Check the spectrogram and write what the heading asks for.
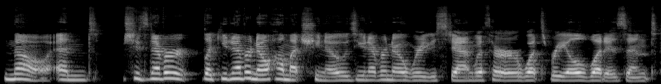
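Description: A woman's voice: mid-range voice, steady tone, normal speed. Enthusiastic woman podcast co-host. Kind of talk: casual film discussion.

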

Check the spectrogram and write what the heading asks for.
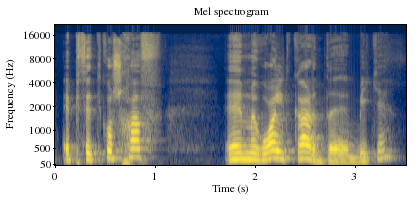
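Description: A man's voice: high voice, very animated. A man co-hosting a casual football podcast, introducing players one by one in a chatty way. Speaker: podcast co-host.

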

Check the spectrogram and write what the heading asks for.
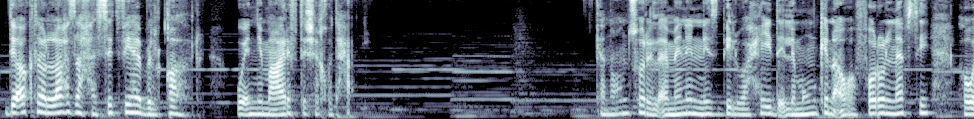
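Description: Very fast-talking young Egyptian woman. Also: sits low, darkish tone. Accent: Egyptian Arabic. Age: young adult. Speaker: narrator. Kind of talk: scripted first-person narration.

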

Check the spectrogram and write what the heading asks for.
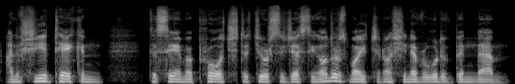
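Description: A man speaks as an interviewer in a conversational style. His delivery is very fast and his medium-pitched voice sounds dry, with hardly any room around it. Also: fairly even intonation, fairly bright tone, no room sound.

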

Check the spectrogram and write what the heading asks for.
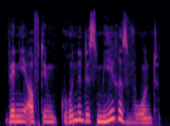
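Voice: medium pitch, lively intonation, measured pace, warm tone, no echo, studio quality, natural voice. A reader voicing a curious, polite young girl asking eager questions in a storybook reading. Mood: earnest.

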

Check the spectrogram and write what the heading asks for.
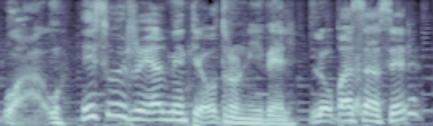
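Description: A man voicing an excitable young male best friend in an animated story, with animated talk. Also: fairly high pitch, moderate pace, soft background music. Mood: excited.

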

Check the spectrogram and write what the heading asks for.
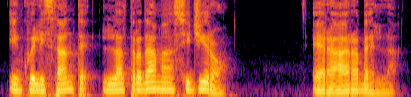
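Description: Steady male audiobook narrator. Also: on the high side, normal speed. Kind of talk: scripted narration.

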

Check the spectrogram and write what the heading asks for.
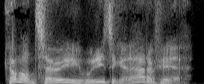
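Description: Man playing a steadfast, husky space hero. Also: medium pitch, sing-song, normal speed. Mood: urgent. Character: steadfast, encouraging male space hero sidekick.

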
